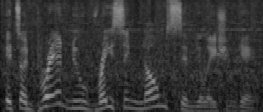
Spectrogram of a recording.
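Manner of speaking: mock spam emailer. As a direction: imitate a fake marketer stiffly pitching a game. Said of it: "they're just kinda like".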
